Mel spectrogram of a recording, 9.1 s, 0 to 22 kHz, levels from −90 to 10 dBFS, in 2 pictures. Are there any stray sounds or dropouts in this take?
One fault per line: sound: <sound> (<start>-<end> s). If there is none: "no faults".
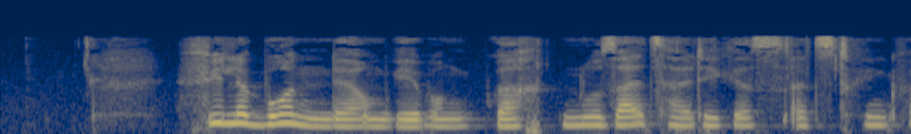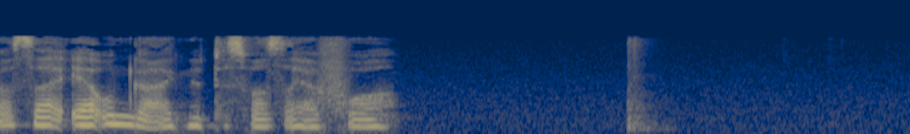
sound: thud (7.7-8.0 s)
